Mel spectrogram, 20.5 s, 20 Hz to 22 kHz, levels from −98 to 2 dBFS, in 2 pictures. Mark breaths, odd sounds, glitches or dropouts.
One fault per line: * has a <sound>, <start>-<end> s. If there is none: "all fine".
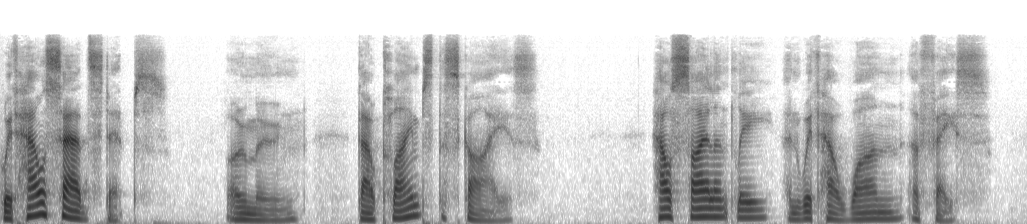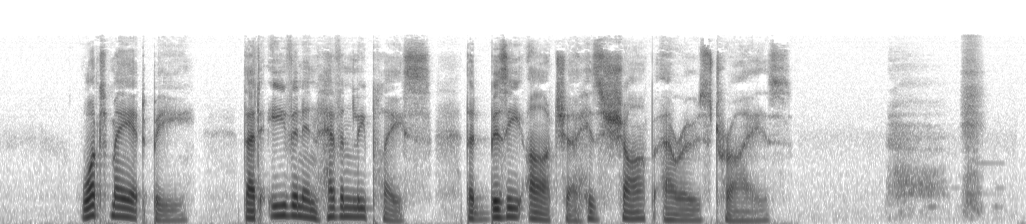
* has a sniff, 19.1-20.3 s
